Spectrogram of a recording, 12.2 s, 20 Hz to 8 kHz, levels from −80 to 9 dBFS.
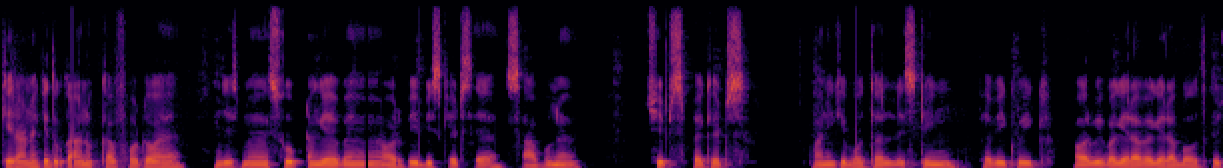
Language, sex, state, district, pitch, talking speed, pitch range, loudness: Hindi, male, Jharkhand, Jamtara, 115 Hz, 145 wpm, 110-120 Hz, -30 LUFS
